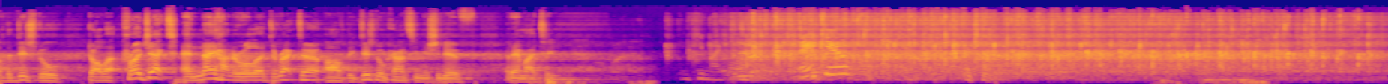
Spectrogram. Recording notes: A Consensus 2022 panel from Austin, Texas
